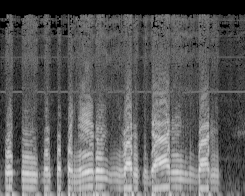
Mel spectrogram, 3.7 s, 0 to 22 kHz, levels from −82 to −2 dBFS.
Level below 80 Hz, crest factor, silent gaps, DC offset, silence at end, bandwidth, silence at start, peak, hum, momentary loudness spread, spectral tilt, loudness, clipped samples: -40 dBFS; 16 dB; none; under 0.1%; 0 s; 17 kHz; 0 s; -4 dBFS; none; 6 LU; -4.5 dB/octave; -18 LUFS; under 0.1%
